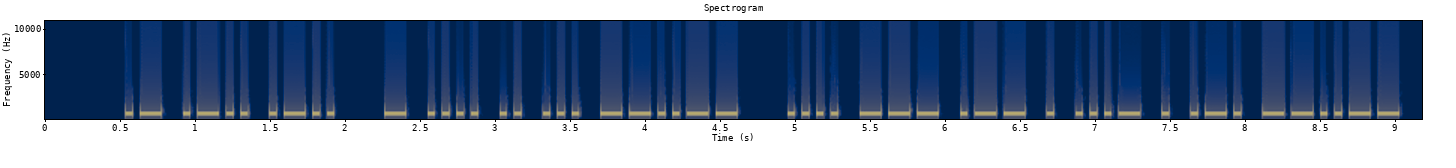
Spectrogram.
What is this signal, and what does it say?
Morse code, heard as a keyed tone, about 25 wpm, 700 Hz. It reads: ALL THIS, HOWEVER,
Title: Sentences from Top 600 Words 25wpm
